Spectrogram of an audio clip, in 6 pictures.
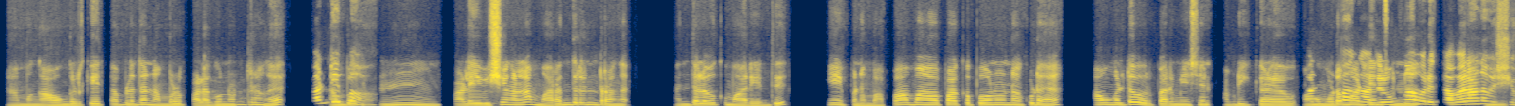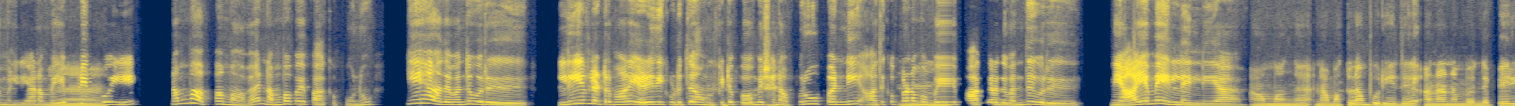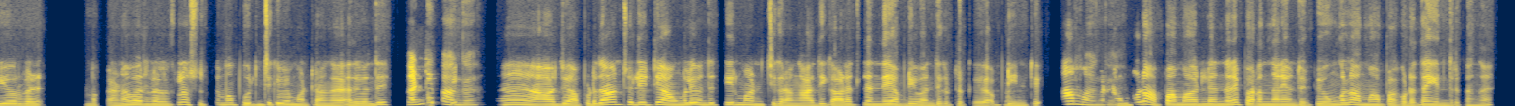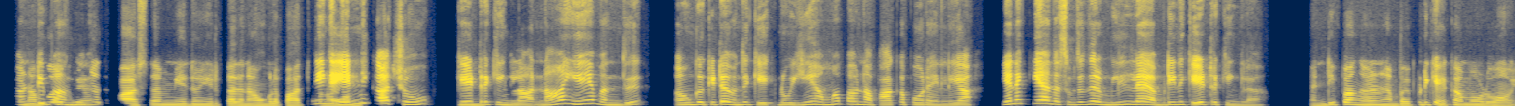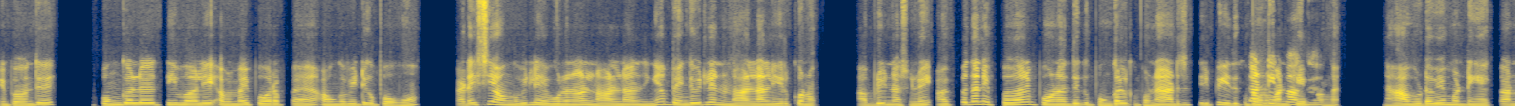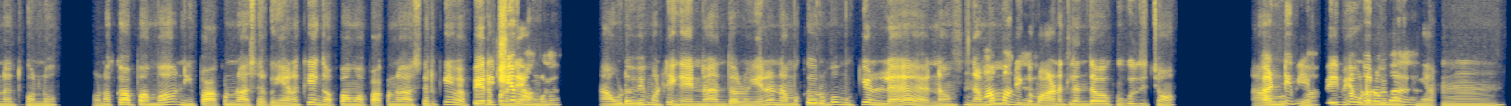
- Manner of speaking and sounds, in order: in English: "பர்மிஷன்"; chuckle; in English: "பெர்மிஷன் அப்ரூவ்"
- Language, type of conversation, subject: Tamil, podcast, வாழ்க்கையில் சுதந்திரம் முக்கியமா, நிலைபாடு முக்கியமா?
